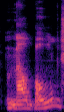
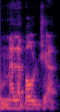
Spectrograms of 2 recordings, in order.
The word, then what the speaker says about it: Malebolge: everyone pronounces it, but most people would probably pronounce it Malebolge or something like that. Malebolge. Yeah, the original Italian pronunciation would have been closer to Malebolge, which you can see from line 3 in the Italian, which ends with the rhyme, come la cerchia che d'intorno il volge.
